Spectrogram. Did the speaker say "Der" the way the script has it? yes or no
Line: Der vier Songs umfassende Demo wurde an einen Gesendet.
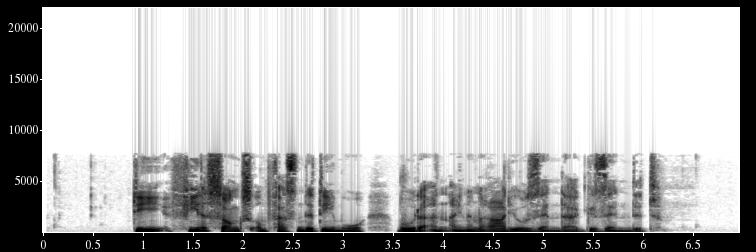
no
